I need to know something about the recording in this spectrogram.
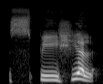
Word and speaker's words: spatial: दोस्तों, 7 प्रकार गार्डनर ने जो दिए: भाषाई बुद्धि, लिंग्विस्टिक इंटेलिजेंस, तार्किक गणितीय बुद्धि, लॉजिकल मैथमेटिकल इंटेलिजेंस, स्थानिक बुद्धि, स्पेशियल SPATIAL। हाँ, मैं क्यों बोल रहा हूँ स्पेलिंग, एक होता है SPECIAL विशिष्ट, यहाँ विशिष्ट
